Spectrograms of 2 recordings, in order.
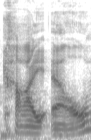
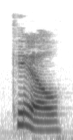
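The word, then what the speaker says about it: Kael: of their own champion it is not chi l if you wanted his name to be chi l it would be spelled k a k-a-i-e-l and here is the proof you need welcome to write speech the pronunciation of this name is kale kale kale kale thank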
